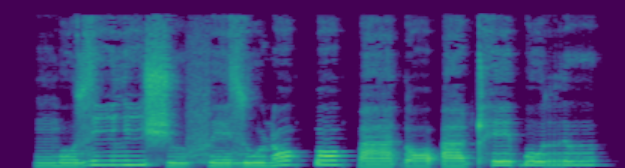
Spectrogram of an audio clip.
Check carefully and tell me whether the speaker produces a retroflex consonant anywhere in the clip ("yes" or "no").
yes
